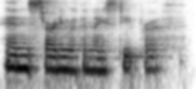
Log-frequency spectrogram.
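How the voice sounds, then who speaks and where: A woman leading a guided meditation in slow, measured phrases with pauses between them. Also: sits low, flat delivery, mellow.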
